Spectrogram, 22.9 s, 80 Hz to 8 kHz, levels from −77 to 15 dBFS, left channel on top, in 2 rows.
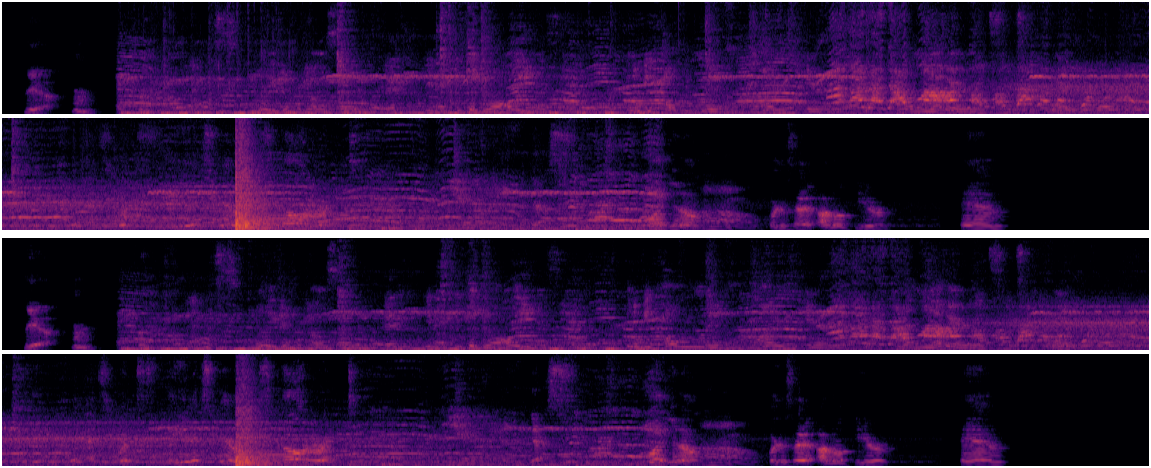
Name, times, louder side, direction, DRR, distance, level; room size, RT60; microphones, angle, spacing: voice 1, 0.2-0.9 1.4-1.5 11.7-15.0 16.7-17.2 17.9-18.5 19.1-20.3 21.0-21.5, right 3 dB, 70° right, 0 dB, 0.8 m, -39 dB
sound 1, 1.1-18.1, left 4 dB, 50° left, 0.3 m, -37 dB
voice 2, 1.8-8.6 8.9-11.3 15.8-16.8 17.9-19.0, left 1 dB, 25° right, -4 dB, 0.5 m, -46 dB
sound 2, 6.4-6.9 9.5-20.8, equal, 15° left, 0.9 m, -47 dB
2.0 x 2.0 x 3.6 m, 0.29 s
head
